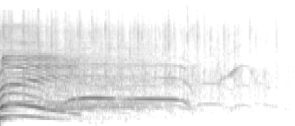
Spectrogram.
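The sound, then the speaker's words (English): Audience applause with a dense patter of clapping, overlaid by sustained cheering and gliding whoops, all fading gradually over about four seconds. “Geef een applaus”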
